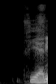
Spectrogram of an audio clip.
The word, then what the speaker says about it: Fieri: Fieri.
